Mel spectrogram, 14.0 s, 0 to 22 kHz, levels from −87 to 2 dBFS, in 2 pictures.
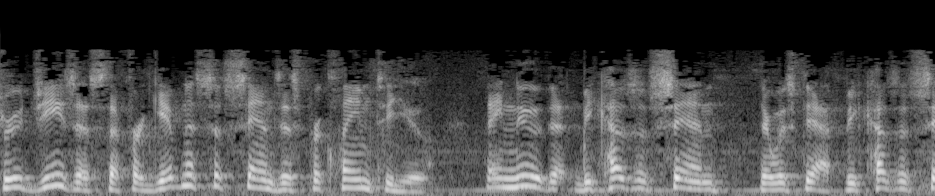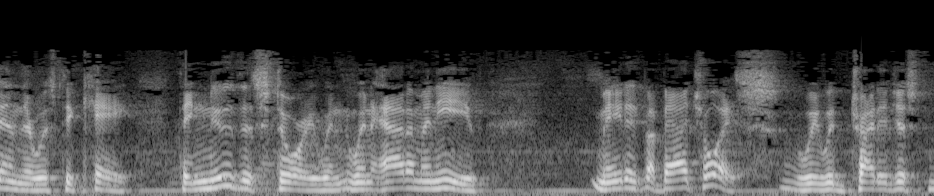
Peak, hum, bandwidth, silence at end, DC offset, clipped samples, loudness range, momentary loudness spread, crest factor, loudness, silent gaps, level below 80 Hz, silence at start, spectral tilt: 0 dBFS; none; 8 kHz; 0 s; under 0.1%; under 0.1%; 1 LU; 9 LU; 18 dB; -17 LUFS; none; -44 dBFS; 0 s; -6.5 dB/octave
